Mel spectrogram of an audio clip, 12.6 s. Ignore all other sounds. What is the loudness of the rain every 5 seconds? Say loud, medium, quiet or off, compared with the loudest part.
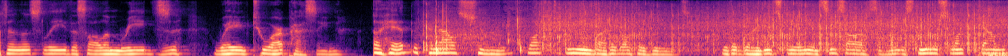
off, loud, loud.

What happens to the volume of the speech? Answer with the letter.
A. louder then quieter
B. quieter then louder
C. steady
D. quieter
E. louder
C.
